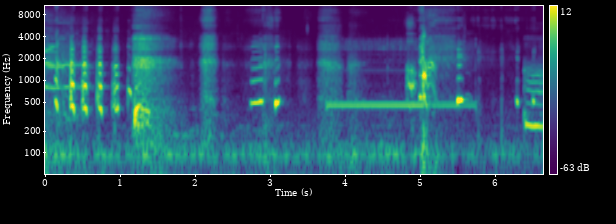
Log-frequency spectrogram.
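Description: Quick dialing beeps give way to a steady, slightly tinny ringback tone over a speakerphone, with soft breaths and brief vocal noises.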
